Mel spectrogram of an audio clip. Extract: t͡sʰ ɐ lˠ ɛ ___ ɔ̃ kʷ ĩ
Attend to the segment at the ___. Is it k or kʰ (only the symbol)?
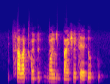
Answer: kʰ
